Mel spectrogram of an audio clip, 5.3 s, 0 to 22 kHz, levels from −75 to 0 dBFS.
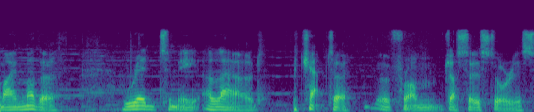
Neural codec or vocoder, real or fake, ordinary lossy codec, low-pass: none; real; Opus, 32 kbps; 7.2 kHz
